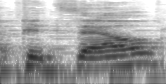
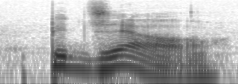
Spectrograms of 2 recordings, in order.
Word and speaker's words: pizzelle: And then there was the Pizzelle maker, and that's how you pronounce it, I think. I looked it up, and that's kind of what the guy was saying. They are called Pizzelle. Pizzelle. Pretty straightforward.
